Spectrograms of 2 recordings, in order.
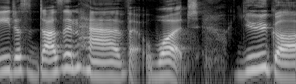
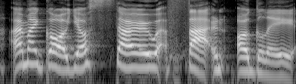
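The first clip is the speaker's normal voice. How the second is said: very loud, belted-out broad London geezer voice; 5 semitones higher, 8 dB louder than usual. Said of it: "my geezer voice. ... Got me [name] voice on again".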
